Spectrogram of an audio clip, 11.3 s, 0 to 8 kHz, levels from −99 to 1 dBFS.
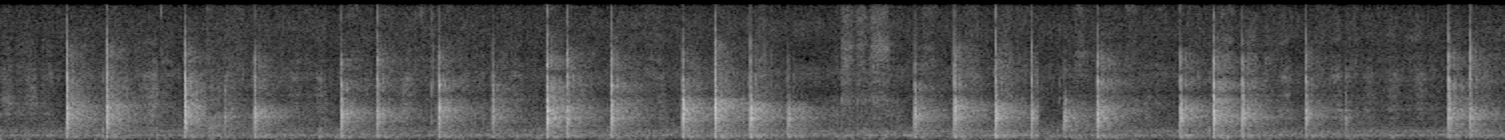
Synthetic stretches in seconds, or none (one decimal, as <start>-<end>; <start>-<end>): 2.9-5.6; 6.0-7.8; 8.5-9.3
